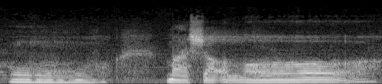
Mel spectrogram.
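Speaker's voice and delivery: very slow, low, half-sung exclamation; drawn-out awe. Retold or imitated. Preacher marvelling at a beauty that freezes the body, drawn-out awe. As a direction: let the wonder linger on long vowels. Marvelling at the frozen onlooker's vision.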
